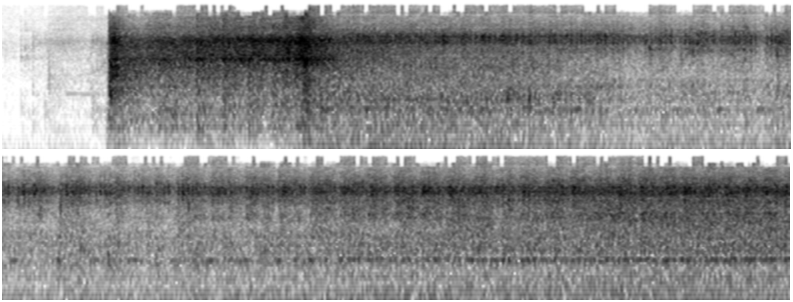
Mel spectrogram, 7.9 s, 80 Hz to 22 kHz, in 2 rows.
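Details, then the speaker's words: 2018 Kia Forte 2.0 L four-cylinder with timing codes and rattle complaint: uneven, lumpy idle with irregular stumble under hissy top end; exhaust cam fully advanced at idle; rough idle from over-advanced exhaust cam. "so again we are Advanced at idle and uh that's why it runs so bad because pressures are just not the way they're supposed to be"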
